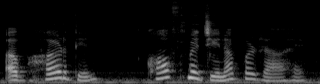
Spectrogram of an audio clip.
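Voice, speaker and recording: A woman's voice: medium pitch, animated, slow pace, mellow, a little hiss or hum. A woman voicing a frightened young wife who pleads through tears in a storybook tale. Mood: fearful. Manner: fearful, pleading.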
